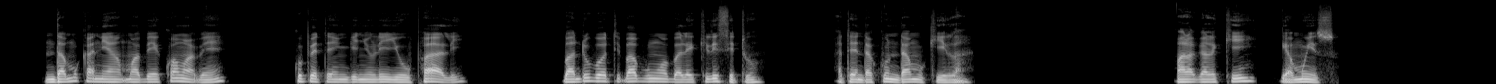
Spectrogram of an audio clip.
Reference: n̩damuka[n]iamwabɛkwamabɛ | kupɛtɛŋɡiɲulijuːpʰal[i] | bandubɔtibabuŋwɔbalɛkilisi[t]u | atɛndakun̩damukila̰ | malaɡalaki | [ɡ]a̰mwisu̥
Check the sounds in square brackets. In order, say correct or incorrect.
correct, correct, correct, correct

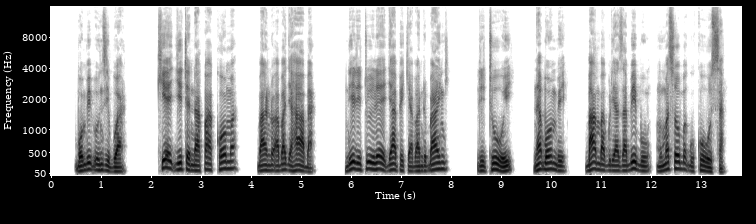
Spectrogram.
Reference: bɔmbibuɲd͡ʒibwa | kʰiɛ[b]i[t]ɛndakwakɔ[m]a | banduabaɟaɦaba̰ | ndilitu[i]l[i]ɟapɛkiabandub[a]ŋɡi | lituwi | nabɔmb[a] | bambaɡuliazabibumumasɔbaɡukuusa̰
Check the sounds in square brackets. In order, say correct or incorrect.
incorrect, correct, correct, correct, incorrect, correct, incorrect

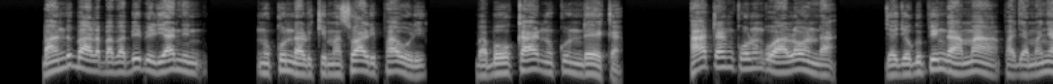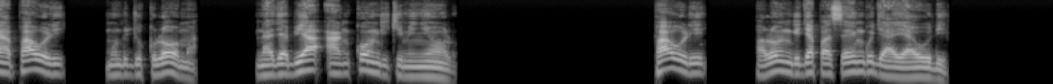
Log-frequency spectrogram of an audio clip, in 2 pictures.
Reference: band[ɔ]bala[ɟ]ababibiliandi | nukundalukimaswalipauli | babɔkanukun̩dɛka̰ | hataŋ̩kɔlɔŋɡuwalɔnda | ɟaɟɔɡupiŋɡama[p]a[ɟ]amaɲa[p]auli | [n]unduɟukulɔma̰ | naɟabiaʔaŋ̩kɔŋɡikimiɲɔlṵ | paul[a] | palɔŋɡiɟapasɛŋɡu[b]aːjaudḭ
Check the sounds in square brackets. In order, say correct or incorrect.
incorrect, incorrect, correct, correct, correct, incorrect, incorrect, incorrect

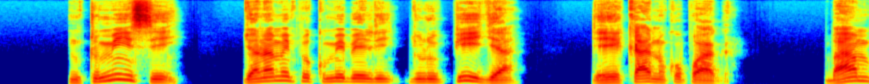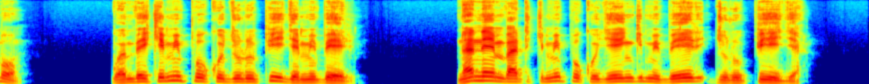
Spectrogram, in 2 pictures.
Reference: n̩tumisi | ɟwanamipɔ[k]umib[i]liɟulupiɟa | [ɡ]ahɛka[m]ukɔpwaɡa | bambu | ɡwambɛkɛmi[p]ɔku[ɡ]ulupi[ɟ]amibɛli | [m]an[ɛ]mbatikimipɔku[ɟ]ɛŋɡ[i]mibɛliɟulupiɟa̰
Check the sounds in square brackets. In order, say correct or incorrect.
correct, incorrect, incorrect, incorrect, correct, incorrect, correct, incorrect, correct, correct, correct

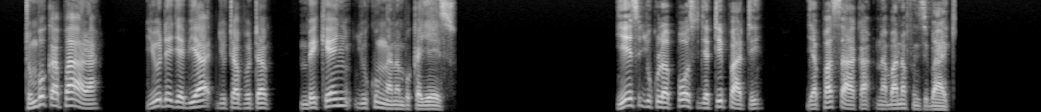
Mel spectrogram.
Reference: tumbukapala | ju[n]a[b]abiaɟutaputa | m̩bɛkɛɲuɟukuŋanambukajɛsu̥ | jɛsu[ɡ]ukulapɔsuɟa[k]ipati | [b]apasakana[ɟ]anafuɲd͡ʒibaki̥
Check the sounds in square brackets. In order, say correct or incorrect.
incorrect, incorrect, incorrect, incorrect, incorrect, incorrect

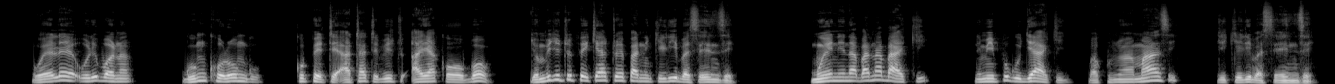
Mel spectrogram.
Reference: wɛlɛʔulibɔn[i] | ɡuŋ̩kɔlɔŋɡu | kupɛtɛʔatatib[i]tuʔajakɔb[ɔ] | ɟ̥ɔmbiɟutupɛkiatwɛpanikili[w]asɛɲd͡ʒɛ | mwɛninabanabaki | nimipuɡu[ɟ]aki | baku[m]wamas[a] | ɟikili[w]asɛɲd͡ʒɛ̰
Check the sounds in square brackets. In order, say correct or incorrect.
incorrect, correct, correct, incorrect, correct, incorrect, incorrect, incorrect

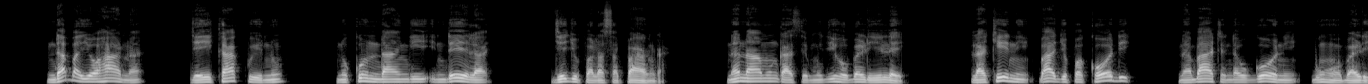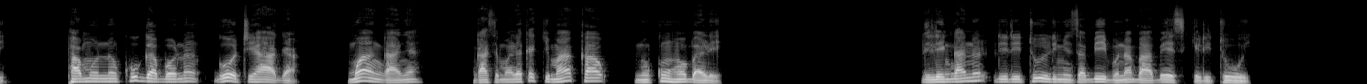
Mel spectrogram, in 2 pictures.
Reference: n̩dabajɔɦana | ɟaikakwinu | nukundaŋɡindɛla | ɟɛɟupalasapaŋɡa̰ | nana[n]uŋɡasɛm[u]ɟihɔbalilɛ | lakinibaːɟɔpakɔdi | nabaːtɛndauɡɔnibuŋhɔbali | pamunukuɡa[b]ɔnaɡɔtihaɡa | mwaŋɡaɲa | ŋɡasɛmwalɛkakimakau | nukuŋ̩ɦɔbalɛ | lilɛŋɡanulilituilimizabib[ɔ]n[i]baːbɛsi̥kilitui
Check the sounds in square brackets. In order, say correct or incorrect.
incorrect, correct, correct, incorrect, incorrect

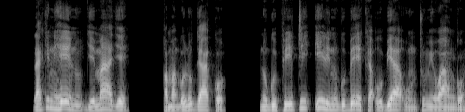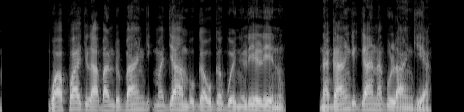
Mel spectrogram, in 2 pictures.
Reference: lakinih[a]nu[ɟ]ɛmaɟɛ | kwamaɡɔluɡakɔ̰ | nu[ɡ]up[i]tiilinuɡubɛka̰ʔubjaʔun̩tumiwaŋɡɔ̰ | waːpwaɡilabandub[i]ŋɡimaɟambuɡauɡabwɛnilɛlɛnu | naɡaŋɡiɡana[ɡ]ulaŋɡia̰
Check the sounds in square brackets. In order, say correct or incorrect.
incorrect, correct, correct, correct, incorrect, correct

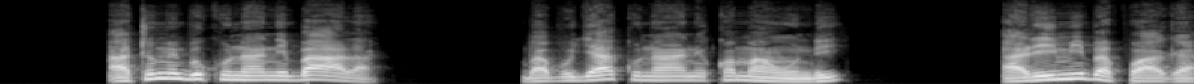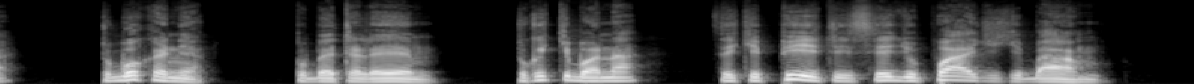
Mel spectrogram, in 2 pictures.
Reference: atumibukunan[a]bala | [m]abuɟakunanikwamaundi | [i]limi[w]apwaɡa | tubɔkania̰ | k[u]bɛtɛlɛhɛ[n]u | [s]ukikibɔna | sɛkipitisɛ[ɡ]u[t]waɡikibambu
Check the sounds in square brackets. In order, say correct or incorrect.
incorrect, incorrect, incorrect, incorrect, correct, incorrect, incorrect, incorrect, incorrect

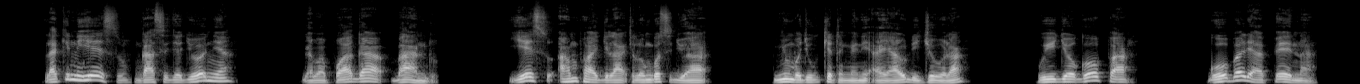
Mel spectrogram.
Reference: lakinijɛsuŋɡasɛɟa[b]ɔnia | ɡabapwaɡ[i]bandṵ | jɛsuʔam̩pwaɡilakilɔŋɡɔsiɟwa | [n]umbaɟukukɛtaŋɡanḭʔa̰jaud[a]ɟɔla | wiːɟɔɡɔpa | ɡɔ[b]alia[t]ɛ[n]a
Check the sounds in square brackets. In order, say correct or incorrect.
incorrect, incorrect, incorrect, incorrect, correct, incorrect, correct

